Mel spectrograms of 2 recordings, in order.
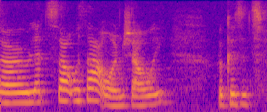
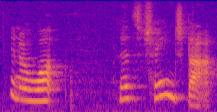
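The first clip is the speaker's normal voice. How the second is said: mock-cheeky body voice, pitched up; voicing her body; 7 semitones higher than usual. Body teasing her with a new illness, pitched-up mock voice. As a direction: her body plotting mischief. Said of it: "so my body said".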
